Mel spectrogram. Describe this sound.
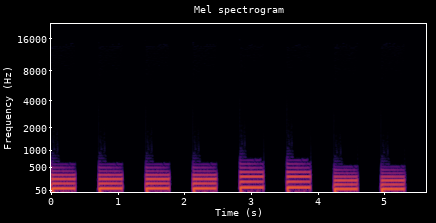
85bpm - 1 bass chord progression A
Simple bass line in the key of C minor under chord progression A at 85bpm. This should accommodate any other riffs in the key of C minor under chord progression A in this pack.
85-bpm, 85bpm, bass-line, chord-progression-A, simple-bass-line, simple-riff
